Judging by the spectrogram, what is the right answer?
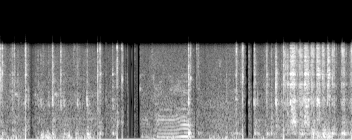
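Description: Rubber hoses being twisted and worked off the fittings around a loosened air flow meter in an engine bay: rubbing and scraping with scattered clicks. Past the middle these grow into a quick, dense run of clicks.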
